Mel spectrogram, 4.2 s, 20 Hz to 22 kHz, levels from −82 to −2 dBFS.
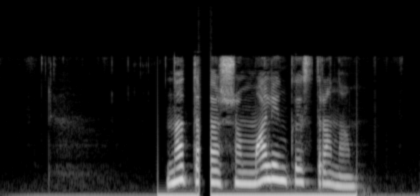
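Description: A speech recording with two faults. At 1.58 s a low thump marks a DC step, where the waveform's zero line jumps to a new offset and holds until about 3.57 s, when a second thump marks its return; the speech itself carries on unaltered across both steps. Inside that span, from 2.00 to 2.12 s, the speech drops out for about 119 ms with smeared edges, then resumes where it left off. This is a gap at a join of encoded pieces: separately encoded segments were spliced without trimming the encoder's start delay and end padding, leaving silence at the seam, with joins every 4 s.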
